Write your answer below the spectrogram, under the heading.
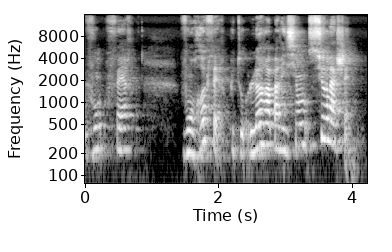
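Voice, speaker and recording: In a room with audible echo, a woman with a high pitch and ordinary pitch variation speaks at a fairly slow pace. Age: 30s. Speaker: vlogger. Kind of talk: casual haul vlog.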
